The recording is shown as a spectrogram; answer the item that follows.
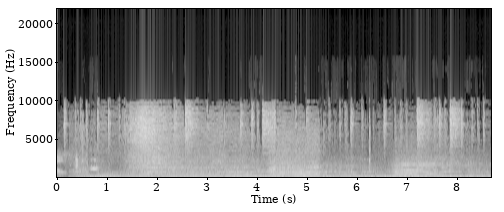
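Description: BMW M3 sedan's V8 engine revving hard as the car launches and accelerates, its pitch climbing again and again as it pulls through the gears.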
